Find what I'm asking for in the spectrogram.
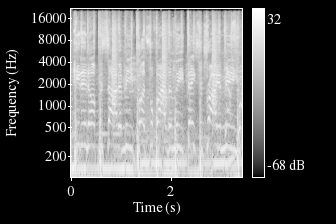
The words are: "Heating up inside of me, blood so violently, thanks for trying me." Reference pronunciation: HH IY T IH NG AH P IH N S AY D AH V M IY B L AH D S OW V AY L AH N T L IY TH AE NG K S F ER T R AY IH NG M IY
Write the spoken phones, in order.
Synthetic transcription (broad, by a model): HH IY T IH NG AH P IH S AY D AH V M IY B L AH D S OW B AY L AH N L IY TH AE NG K S F ER T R AY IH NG M IY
